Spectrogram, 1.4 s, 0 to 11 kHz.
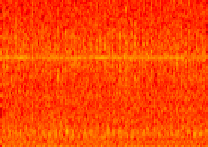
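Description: Continuous engine roar from a Yakovlev 9P propeller plane in flight in War Thunder, a dense, even drone with a low throb that stays loud and unchanging from start to finish.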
